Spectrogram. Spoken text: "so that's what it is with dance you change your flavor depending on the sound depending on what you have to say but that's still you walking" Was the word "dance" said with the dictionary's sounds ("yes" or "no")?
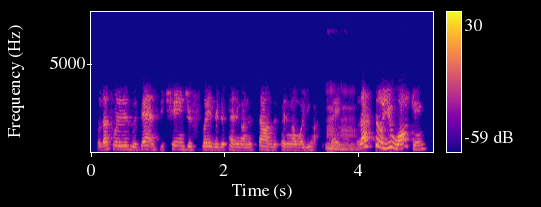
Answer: yes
